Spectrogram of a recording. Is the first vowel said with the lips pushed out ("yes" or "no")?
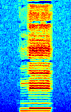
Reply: no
